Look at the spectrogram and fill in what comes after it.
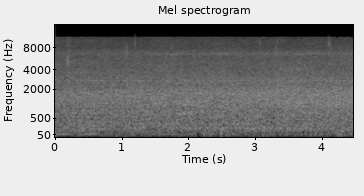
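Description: Comeng electric suburban train drawing slowly into a station platform: a steady running noise of wheels on rails and traction equipment.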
